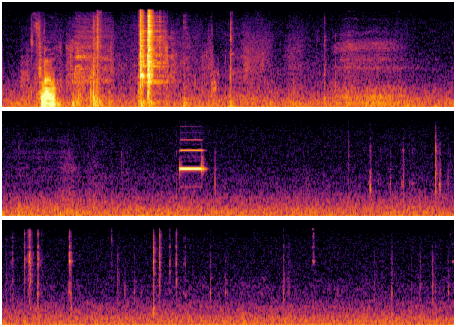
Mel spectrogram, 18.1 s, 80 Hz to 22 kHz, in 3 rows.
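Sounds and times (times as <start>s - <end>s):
faint crackles and ticks: 10.0s - 18.0s.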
